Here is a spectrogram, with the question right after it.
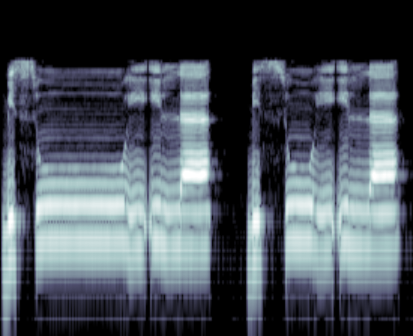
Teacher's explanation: ففيه وجهان صحيحان مقروء بهما لقالون، هما الأول التسهيل في الهمزة الأولى بين على أصل القاعدة، طبعا مع الوجوه في المد، هكذا بالسوء إلا هكذا.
